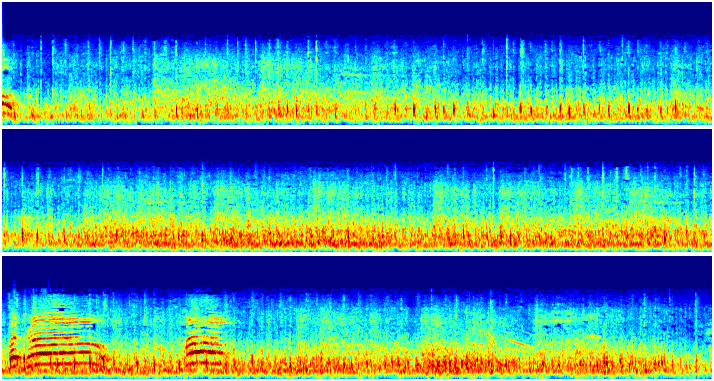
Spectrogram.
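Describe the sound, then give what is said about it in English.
A steady, thundering rumble of many horses galloping, ridden by soldiers near the Oregon Trail, fills the whole stretch, joined near the end by two sharp, high horse whinnies in quick succession. “Guns, Captain. At the gallop! Ho!”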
